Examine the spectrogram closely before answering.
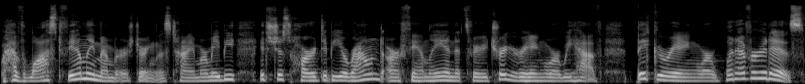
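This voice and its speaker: Speaking in a plain, everyday voice, a woman uses a fairly low pitch with ordinary pitch variation at a moderate pace. The recording is very clean, with a silent background. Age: 30s. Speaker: nurse and health coach podcast host. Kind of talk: solo podcast monologue. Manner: warm, upbeat.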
